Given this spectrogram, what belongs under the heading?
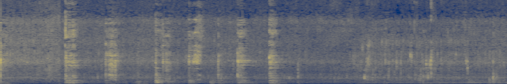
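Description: Tomato and onion are dropped into a very hot pan with garlic and stirred. Close, bright sizzling comes in irregular bursts with scraping stirs, then eases into a softer steady fry, with no speech.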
